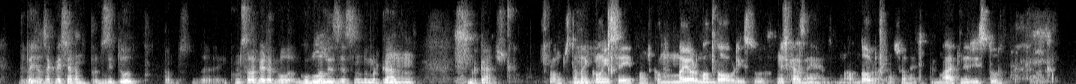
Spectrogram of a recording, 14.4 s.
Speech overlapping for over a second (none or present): none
